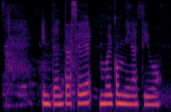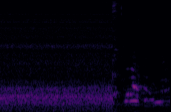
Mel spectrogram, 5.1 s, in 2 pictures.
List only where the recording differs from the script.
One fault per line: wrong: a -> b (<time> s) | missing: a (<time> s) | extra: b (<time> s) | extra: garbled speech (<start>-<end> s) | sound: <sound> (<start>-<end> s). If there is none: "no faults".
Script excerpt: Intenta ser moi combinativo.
no faults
